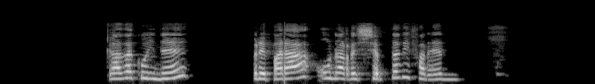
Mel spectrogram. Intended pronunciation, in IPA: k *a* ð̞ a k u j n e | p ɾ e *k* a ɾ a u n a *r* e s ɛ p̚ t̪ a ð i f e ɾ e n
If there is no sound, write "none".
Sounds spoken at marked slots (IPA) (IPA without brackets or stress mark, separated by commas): a, p, r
